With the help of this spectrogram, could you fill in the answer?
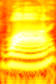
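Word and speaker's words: は: mark the subject but it's pronounced wah even though it is the letter ha and then you did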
